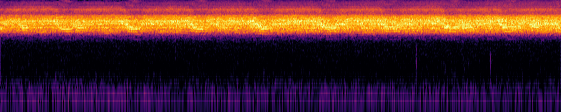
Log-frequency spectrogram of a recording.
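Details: Continuous high cicada drone, shrill and hissing at a steady level, with a couple of faint brief clicks near the end.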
